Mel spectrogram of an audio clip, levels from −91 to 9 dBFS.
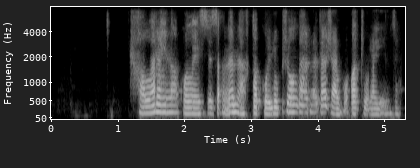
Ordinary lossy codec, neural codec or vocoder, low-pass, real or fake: Opus, 32 kbps; codec, 16 kHz in and 24 kHz out, 0.6 kbps, FireRedTTS-2 codec; 7.2 kHz; fake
